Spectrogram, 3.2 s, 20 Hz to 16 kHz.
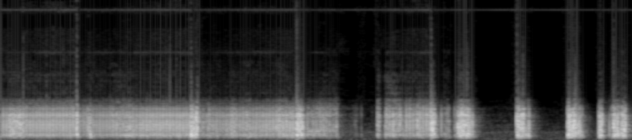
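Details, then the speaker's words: Maco (Matsushita) Model T-50 six-transistor portable radio: harsh crackling static chopping in and out in short bursts as the tuning dial moves, caused by touching plates in the tuning capacitor; needs fixing. ">> Yeah, we got some touching plates on the banana slicer right there."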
